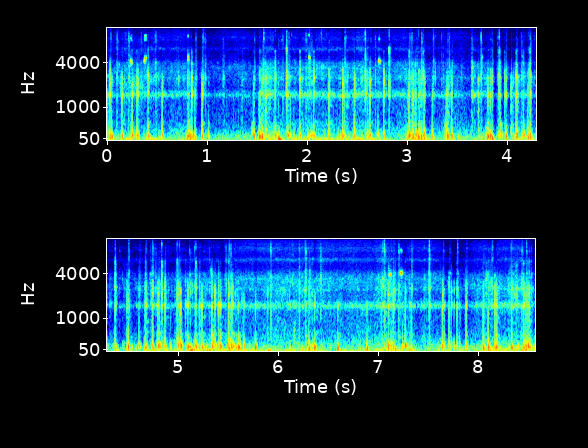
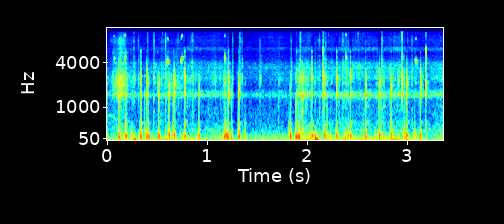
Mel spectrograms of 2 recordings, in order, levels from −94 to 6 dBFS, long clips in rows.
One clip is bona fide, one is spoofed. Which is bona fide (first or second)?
second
